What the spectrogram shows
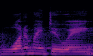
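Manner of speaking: put-on sorrowful, low-spirited, down-hearted tone. Imitating a rider who cried after a bad race: imitating someone sounding sad. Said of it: "so sad and so".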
